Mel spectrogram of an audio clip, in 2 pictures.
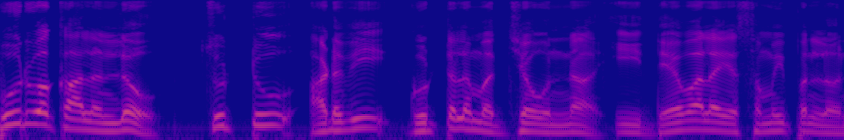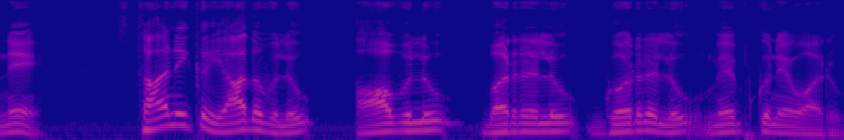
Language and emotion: Telugu, neutral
